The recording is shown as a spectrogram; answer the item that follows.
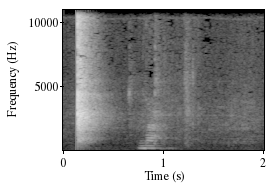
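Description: A single sharp clack of a hard object striking, loudest right at the start and fading within about half a second. A brief vocal sound follows a little under a second in.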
